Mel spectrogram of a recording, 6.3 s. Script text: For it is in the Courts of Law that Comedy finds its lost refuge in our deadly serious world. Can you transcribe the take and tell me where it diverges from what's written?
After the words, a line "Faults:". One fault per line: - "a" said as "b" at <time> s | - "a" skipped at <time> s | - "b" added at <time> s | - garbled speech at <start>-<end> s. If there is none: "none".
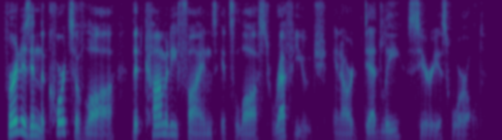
For it is in the Courts of Law that Comedy finds its lost refuge in our deadly serious world.
Faults:
none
